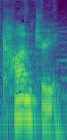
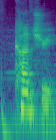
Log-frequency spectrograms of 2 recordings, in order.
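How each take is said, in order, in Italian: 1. La prima vocale è una 'a' italiana aperta. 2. La prima vocale è uno schwa breve e neutro. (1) "Spesso si può dire country con la A. Voi dite così, ma non dovreste dire così" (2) "dovete dire con lo schwa, non la A. Quindi paese dovrebbe essere pronunciato così"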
